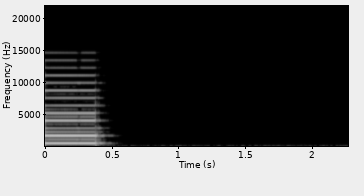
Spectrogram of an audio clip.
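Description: A single short electronic beep, about half a second long: a steady, buzzy tone.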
